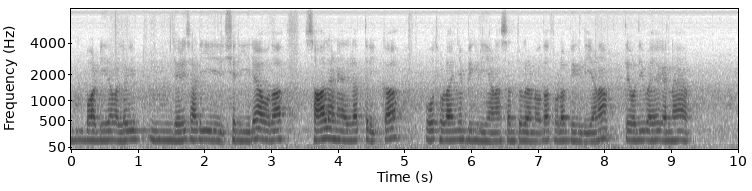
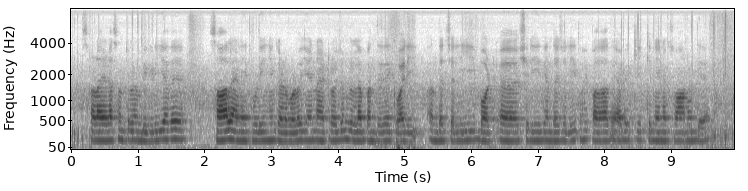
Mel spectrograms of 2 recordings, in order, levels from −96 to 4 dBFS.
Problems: constant background noise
